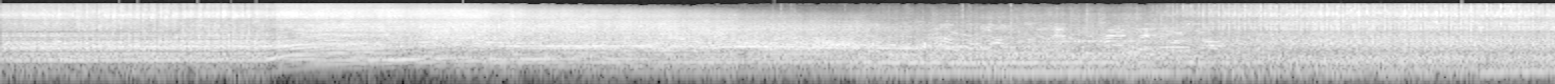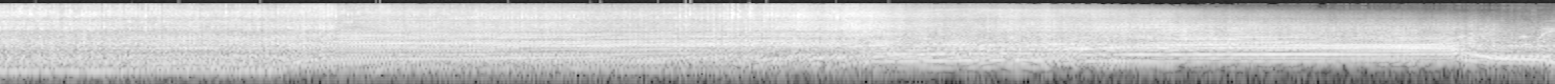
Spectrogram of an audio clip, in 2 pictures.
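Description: Drag-racing street cars' engines at a drag strip, loud throughout: a note climbs in pitch about three seconds in and holds, then climbs again several times in the second half as cars rev and accelerate.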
